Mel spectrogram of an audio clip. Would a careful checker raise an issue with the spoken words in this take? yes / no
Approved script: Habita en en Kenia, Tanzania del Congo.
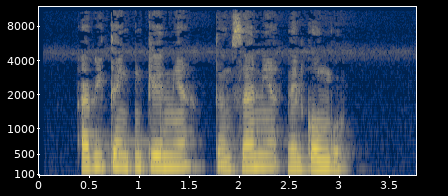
no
